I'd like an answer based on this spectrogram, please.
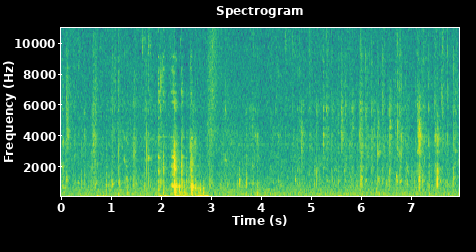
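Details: Momo, a male Corgi in Washington DC, eats a dog-friendly taco of whole wheat shell, cucumber and lean ground beef: wet crunchy chewing clicks in irregular bursts, a louder cluster of bites near the middle, quiet indoor room.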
